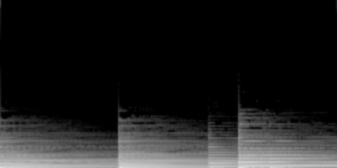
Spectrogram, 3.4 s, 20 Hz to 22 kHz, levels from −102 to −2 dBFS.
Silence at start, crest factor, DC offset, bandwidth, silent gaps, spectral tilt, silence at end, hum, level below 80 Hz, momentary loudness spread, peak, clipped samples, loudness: 0 s; 18 dB; under 0.1%; 6.6 kHz; none; -9 dB/octave; 0 s; none; -36 dBFS; 10 LU; -6 dBFS; under 0.1%; -25 LUFS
